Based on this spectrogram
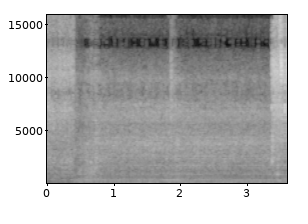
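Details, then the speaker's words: Avanti TLW21D2P portable washing machine after repair: steady low drain pump hum under a hiss of water flowing out, with no grinding or rattling. The machine is confirmed fixed and working; drain pump running normally. "Okay, so as you can see, guys, the pump is working fine, so the machine is working."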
